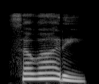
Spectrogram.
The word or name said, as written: ಸೌವೀರ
